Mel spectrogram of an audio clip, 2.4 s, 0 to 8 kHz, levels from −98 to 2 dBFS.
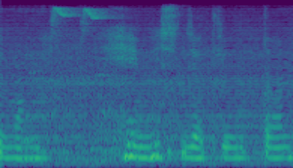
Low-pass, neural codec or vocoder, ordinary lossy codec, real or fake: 7.2 kHz; vocoder, 24 kHz, 100 mel bands, Vocos; none; fake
